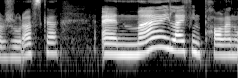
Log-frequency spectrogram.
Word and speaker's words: Zurowska: my last name because the original way you should say it is Zurovska, which is even more hard. Okay. Yes. My name is Zurovska or Zurovska and my life in Poland was beautiful.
